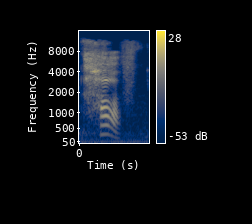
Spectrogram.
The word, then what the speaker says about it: Hough: Oh, Hough. You say Julianne Hough. She's beautiful. – Oh, okay. Is she a? – It's pronounced Hough. – Hough. Okay.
